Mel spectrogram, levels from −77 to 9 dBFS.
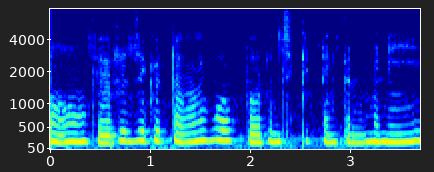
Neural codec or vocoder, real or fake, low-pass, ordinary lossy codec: codec, 16 kHz, 16 kbps, FreqCodec, smaller model; fake; none; none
